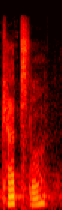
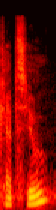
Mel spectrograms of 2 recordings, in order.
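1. Es wird amerikanisch ausgesprochen. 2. Es wird britisch ausgesprochen. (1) "Die Amerikaner sagen Capsule, so wie Kapsel" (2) "die Engländer sagen Capsule"

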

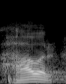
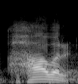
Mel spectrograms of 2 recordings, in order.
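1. इस शब्द की शुरुआत में h की आवाज़ साफ़ सुनाई देती है। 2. इस शब्द की शुरुआत में h की आवाज़ साफ़ सुनाई देती है।

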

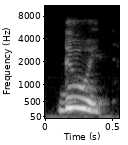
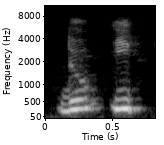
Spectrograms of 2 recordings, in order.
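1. A ênfase cai na palavra do. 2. A ênfase cai na palavra it. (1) "botando a ênfase no do, que é o verbo" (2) "Cuidado para não dizer do it. Botando mais ênfase no it do que no do"

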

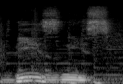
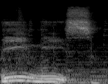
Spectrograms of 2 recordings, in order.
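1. Ouve-se um som de s entre as duas palavras. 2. As duas palavras se juntam sem som de s. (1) "ele deve ser pronunciado com esse S" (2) "Já falei errado"

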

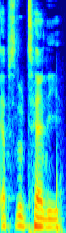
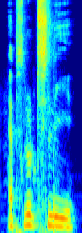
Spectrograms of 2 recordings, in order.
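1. Der T-Laut wird deutlich ausgesprochen. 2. Der T-Laut ist fast stumm. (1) "Nicht absolutely. Wie es geschrieben wird" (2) "das T ja relativ stumm spricht, so absolutely"

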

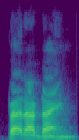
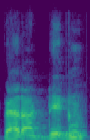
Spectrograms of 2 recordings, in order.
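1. यह शब्द बिना g की आवाज़ के खत्म होता है। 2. इस शब्द में m से पहले g की आवाज़ है।

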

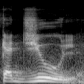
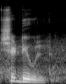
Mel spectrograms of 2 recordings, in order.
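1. शब्द की शुरुआत 'sk' ध्वनि से होती है। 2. शब्द की शुरुआत 'sh' ध्वनि से होती है। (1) "अमेरिकन प्रोनाउंसिएशन क्या है" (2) "इसका जो ब्रिटिश प्रोनाउंसिएशन है वो होता है शेड्यूल"

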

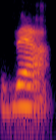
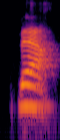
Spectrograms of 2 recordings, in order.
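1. अंतिम r ध्वनि छोटी रखी जाती है। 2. अंतिम r ध्वनि छोटी रखी जाती है।

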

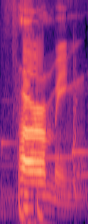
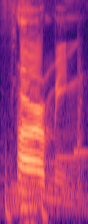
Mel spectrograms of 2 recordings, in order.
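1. কনসোনেন্টের আগে r টি উচ্চারিত হয়। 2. কনসোনেন্টের আগে r টি উচ্চারিত হয়।

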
